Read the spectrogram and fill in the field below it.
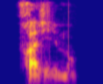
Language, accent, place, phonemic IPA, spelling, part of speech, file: French, France, Lyon, /fʁa.ʒil.mɑ̃/, fragilement, adverb, LL-Q150 (fra)-fragilement.wav
- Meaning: fragilely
